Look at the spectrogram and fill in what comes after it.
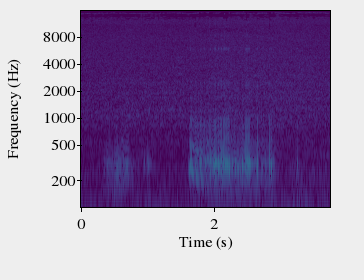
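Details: A stray cat makes a brief low murmur, then a longer rough, pulsing growl-like cry of about a second and a half over faint background noise.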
